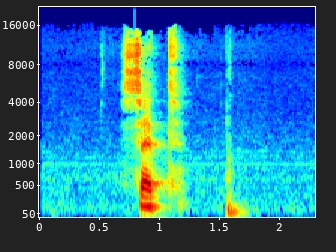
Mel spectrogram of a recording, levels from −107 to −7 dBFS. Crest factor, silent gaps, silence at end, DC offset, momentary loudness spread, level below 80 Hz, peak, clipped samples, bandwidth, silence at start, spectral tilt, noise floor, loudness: 22 dB; none; 0.65 s; under 0.1%; 24 LU; -46 dBFS; 0 dBFS; under 0.1%; 16.5 kHz; 0.7 s; -2.5 dB/octave; -59 dBFS; -16 LUFS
